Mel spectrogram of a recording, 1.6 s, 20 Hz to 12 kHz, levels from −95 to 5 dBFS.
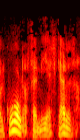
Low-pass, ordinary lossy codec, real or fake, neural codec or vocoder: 10.8 kHz; MP3, 32 kbps; fake; codec, 24 kHz, 0.9 kbps, WavTokenizer, small release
